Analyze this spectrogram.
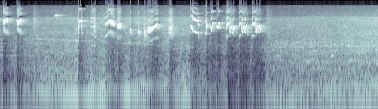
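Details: Orange-headed thrush singing at a bird singing competition: quick bursts of high, sharp whistled and chattering notes in rapid runs, then a pause, over steady low rumbling background noise.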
